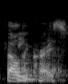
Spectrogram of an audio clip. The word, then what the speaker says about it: Feldenkrais: Her journey has included completing level 1 Trager training and studying the work of, Feldenkrais. Did I say it right? Yes, Feldenkrais.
